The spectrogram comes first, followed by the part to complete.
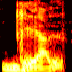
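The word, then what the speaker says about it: גאל: ¿Cómo se lee esta expresión? Esta expresión se lee geal.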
